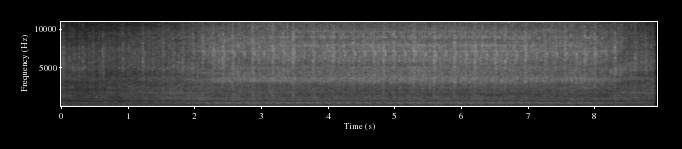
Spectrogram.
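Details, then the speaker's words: BMW E70 X5M, 4.4 litre V8, 83,000 miles, salvage auction car, at start idle: uneven, lumpy beat with irregular stumbles under mechanical clatter, smells really rich, clearly misfiring; no knocking. "And we can hear it ain't happy. So it smells really rich. It's clearly misfiring."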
